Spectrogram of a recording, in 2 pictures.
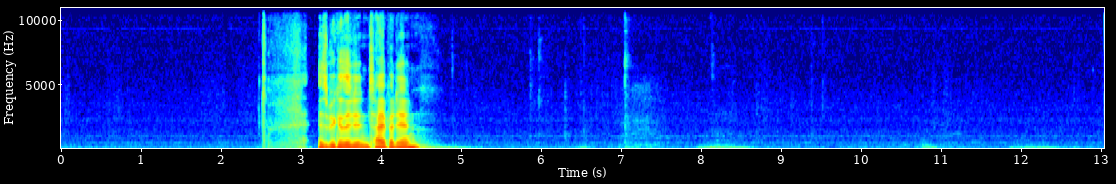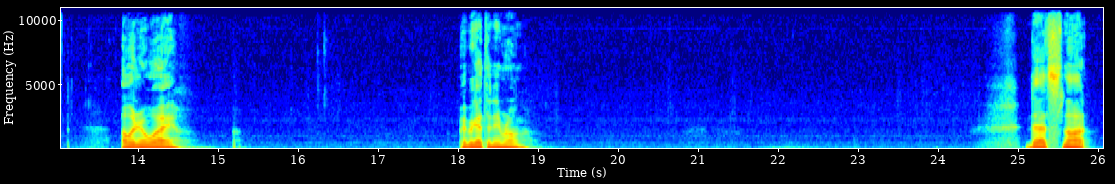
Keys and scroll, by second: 4.6 ctrl+c, 6.8-7.8 BackSpace.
